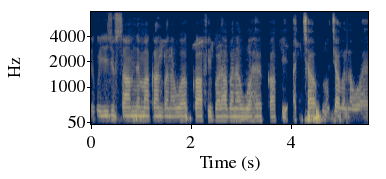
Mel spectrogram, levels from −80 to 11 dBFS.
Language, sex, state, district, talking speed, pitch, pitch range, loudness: Hindi, male, Uttar Pradesh, Muzaffarnagar, 225 wpm, 110 Hz, 105-115 Hz, -20 LUFS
